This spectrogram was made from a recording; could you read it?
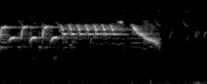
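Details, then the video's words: Goldfinch song, said to attract females and announce presence: bouncing two-note whistles, then a rapid even trill of high chips ending in a long downward-sliding slur, followed by silence. "Golden songs for goldfinch voices for education and training"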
